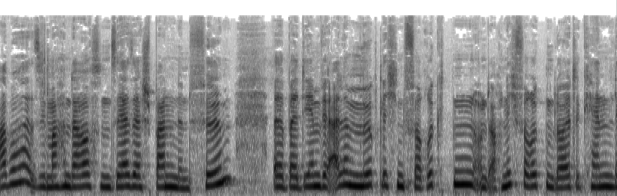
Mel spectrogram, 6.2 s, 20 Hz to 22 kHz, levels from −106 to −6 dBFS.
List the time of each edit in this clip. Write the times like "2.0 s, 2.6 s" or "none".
none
